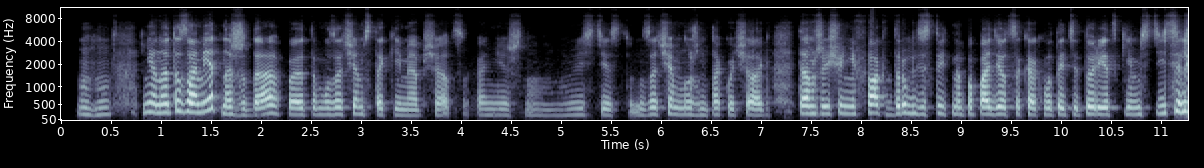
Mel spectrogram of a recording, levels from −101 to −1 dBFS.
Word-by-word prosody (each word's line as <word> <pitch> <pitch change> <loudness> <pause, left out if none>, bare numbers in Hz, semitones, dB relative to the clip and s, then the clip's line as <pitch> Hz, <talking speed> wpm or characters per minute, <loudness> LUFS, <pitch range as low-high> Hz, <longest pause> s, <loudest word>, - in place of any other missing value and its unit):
Мгм, 195 0 -11 0.3
не, 260 0 +1
ну, 245 - +4
это 255 +4 +3
заметно 270 - +5
же, 180 -3 -5
да, 210 +6 +3
поэтому 190 0 -1
зачем 200 +2 -3
с - - -7
такими 175 -2 -5
общаться, 165 +2 -8
конечно, 175 -1 -12 0.4
э, - - -14
естественно. 175 -1 -11
Зачем 200 +1 -3
нужен 180 -2 -7
такой 185 0 -5
человек? 175 -1 -1 0.2
Там 225 0 +5
же 215 0 -1
ещё 225 +2 -2
не 215 - -2
факт, 240 +2 +5
вдруг 230 +5 +1
действительно 205 0 -6
попадётся 205 0 +3
как 195 -1 0
вот 190 - -3
эти 395 0 -2
турецкие 400 - +1
мстители, 230 +8 +1
200 Hz, 170 wpm, -24 LUFS, 185-230 Hz, 0.4 s, заметно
